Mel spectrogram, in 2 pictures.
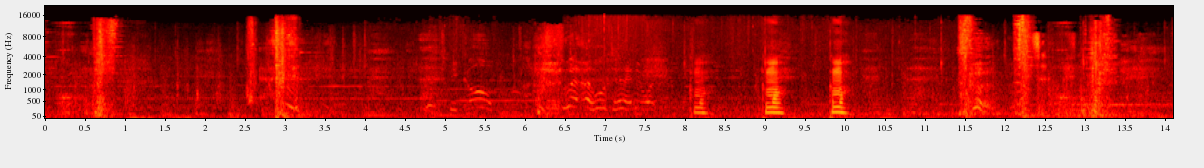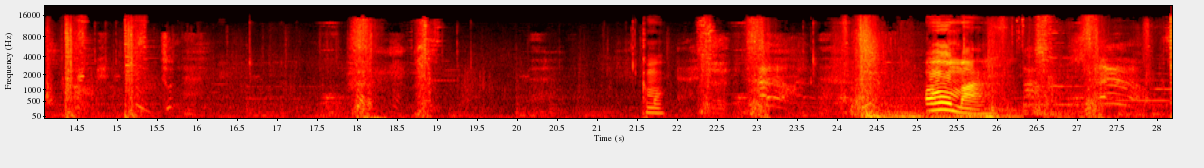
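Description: Swords clash and slash in sharp, quick strikes.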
